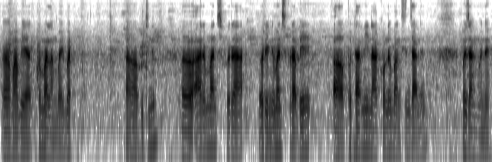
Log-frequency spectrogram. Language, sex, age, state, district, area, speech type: Bodo, male, 18-30, Assam, Kokrajhar, rural, spontaneous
